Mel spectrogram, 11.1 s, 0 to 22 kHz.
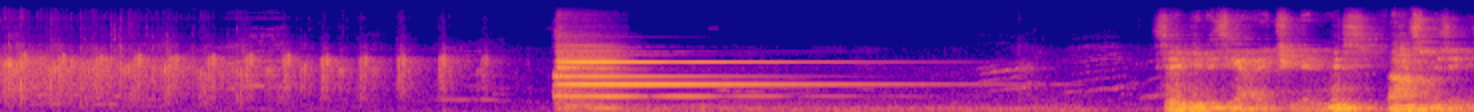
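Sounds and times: audience applause: 0.0 - 4.1
bell-like chime ringing: 4.2 - 8.4.

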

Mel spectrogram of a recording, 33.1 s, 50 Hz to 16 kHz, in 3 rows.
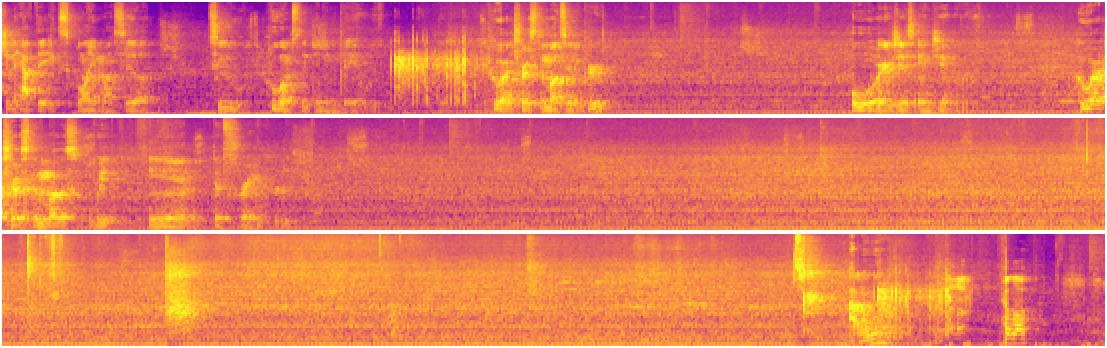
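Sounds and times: low droning hum: 1.4 - 8.4.

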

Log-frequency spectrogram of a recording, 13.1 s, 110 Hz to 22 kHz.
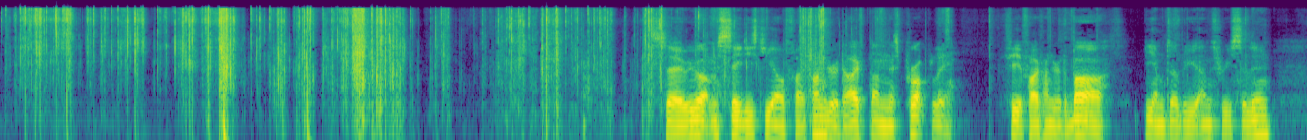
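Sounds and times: foil wrapper crinkling and tearing: 0.0 - 8.9
cards being handled: 5.0 - 10.9.

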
